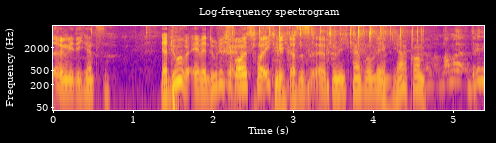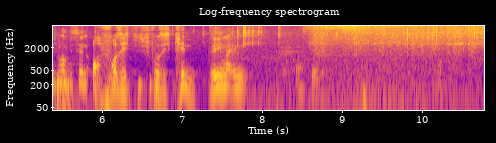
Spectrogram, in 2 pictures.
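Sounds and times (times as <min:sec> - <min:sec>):
speech: 0:00.0 - 0:09.1
hairspray aerosol hiss sprayed onto hair: 0:08.6 - 0:10.7.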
